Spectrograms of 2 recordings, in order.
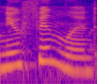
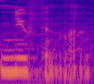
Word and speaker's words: Newfoundland: it's a tough one they specifically tell you how to say it in the book not Newfoundland it's not new Finland its Newfoundland yes anyways um but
